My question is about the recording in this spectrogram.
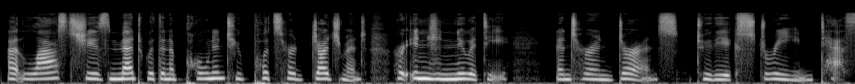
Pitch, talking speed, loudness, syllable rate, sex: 240 Hz, 145 wpm, -17 LUFS, 4.4 syllables/s, female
